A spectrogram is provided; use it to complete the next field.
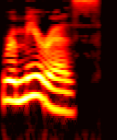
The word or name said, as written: ramirez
